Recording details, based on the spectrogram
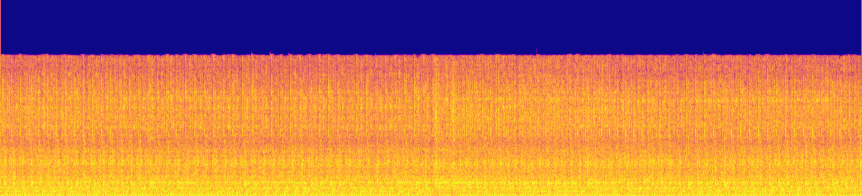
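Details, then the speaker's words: Air-cooled diesel engine, just reassembled, settled at a steady idle after running at full throttle and sounding fuel-starved; even beat with no misses or knocks, and the owner doubts it will idle much lower. Normal idle. "sounds pretty good right there you know that I don't think she'll go a a whole lot lower than that"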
